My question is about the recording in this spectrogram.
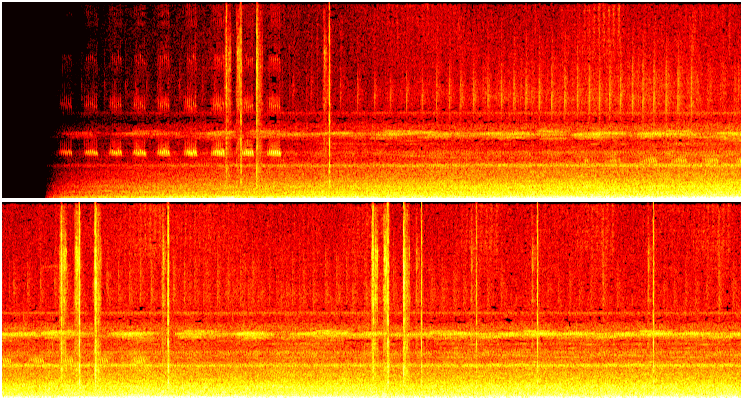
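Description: Outdoor night ambience fading in over the first few seconds: a low steady rumble of distant traffic under a high steady insect trill with short pulsing chirps, and scattered sharp clicks.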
